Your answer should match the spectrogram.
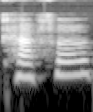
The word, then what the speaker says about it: kaffir: Bantu language-speaking peoples that my apologies is actually pronounced kaffir but I don't like the term and that's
